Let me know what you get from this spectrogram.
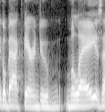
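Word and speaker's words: Milei: You got to go back there and do Malay, is that how you pronounce it, again?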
